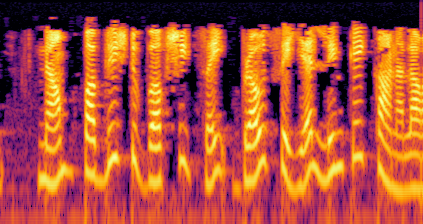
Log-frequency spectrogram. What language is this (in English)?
Tamil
